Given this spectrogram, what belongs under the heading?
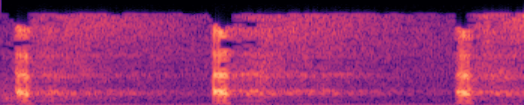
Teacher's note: فالفاء تخرج من بطن الشفة السفلى، نجعل بطن الشفة السفلى الجهة الداخلية من الشفة السفلى تلامس أطراف الثنايا العليا · Term: مخرج الفاء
